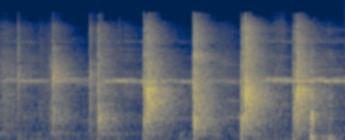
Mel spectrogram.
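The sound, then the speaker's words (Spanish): Neighbours bang pots and clap in a street protest against rate hikes, making loud, sharp strikes in a steady rhythm about every half second, with a clattering metallic edge. “me parece que van a pasar los caceroleros, capaz que se escucha. Ahí van los vecinos en el ruidazo.”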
